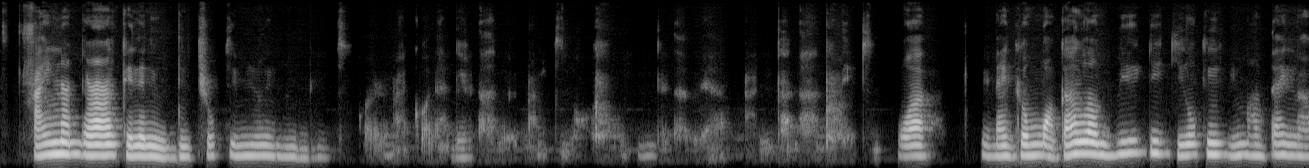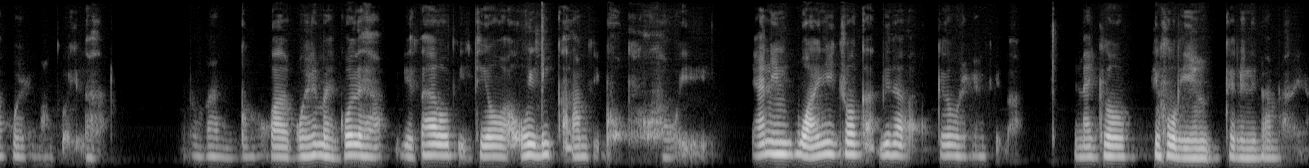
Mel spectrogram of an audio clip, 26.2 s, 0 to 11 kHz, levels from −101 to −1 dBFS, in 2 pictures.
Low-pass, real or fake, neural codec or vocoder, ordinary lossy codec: none; fake; autoencoder, 22.05 kHz, a latent of 192 numbers a frame, VITS, trained on one speaker; none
